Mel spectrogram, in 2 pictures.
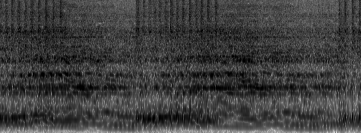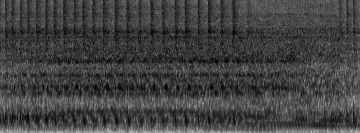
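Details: Yamaha RX King two-stroke with new original exhaust: blips up and sags back, burbling wet and uneven at low revs; sluggish and bogging at low to mid rpm, sounds rich, cause suspected, not confirmed.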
